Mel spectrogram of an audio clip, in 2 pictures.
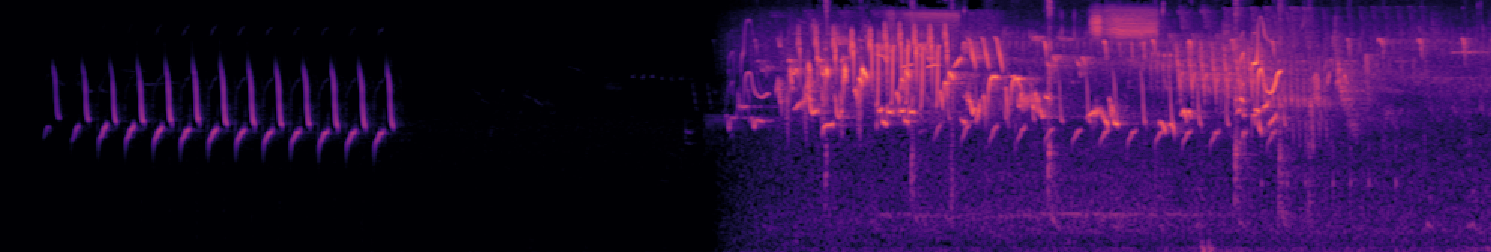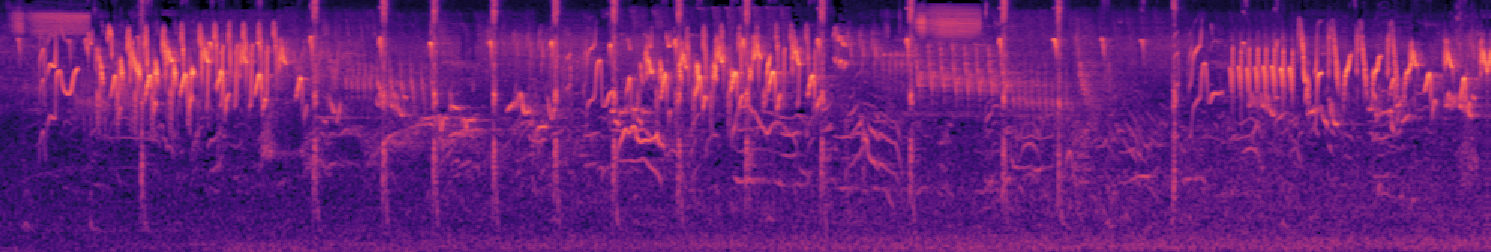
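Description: A short trill of rapid, evenly repeated chirps, then silence, then from about seven seconds in a flock of many small birds chirping and chattering at once in a dense chorus.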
